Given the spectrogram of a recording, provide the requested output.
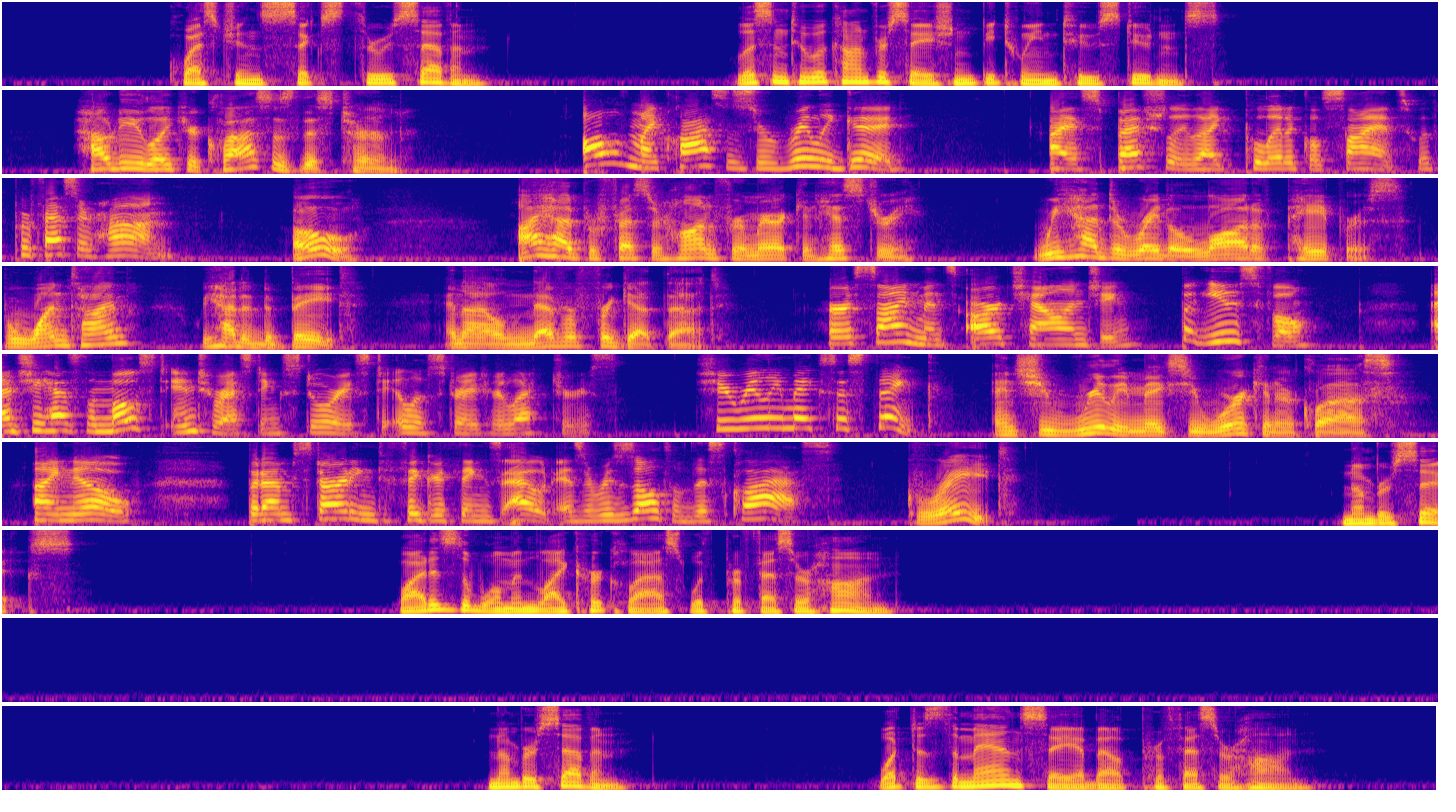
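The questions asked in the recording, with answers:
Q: Why does the woman like her class with Professor Hahn?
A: Her assignments are challenging but useful, and she tells interesting stories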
